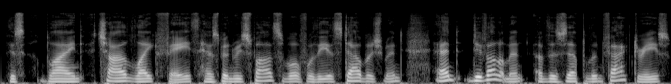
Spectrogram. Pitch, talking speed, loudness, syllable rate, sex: 140 Hz, 150 wpm, -18 LUFS, 5.1 syllables/s, male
